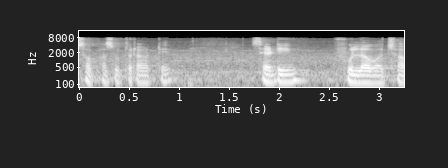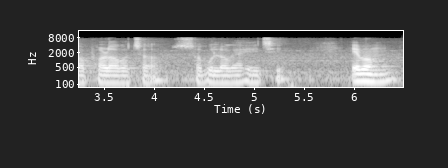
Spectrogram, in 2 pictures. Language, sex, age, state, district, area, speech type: Odia, male, 45-60, Odisha, Kandhamal, rural, spontaneous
